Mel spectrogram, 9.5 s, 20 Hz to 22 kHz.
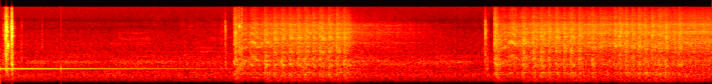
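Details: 2003 Chevrolet Trailblazer hard start: starter cranks in long uneven bursts, about three turns a second, engine slow to catch; owner suspects fuel issue, possibly worse after sitting; extended crank hard start.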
